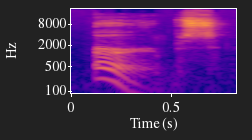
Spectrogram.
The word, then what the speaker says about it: herbs: Well, I mean, you know, herbs, we Americans say herbs. You Brits and you various peoples of the world under cultural the Brits may be wondering, "Hey, why do you Yanks not pronounce the H in herbs?"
